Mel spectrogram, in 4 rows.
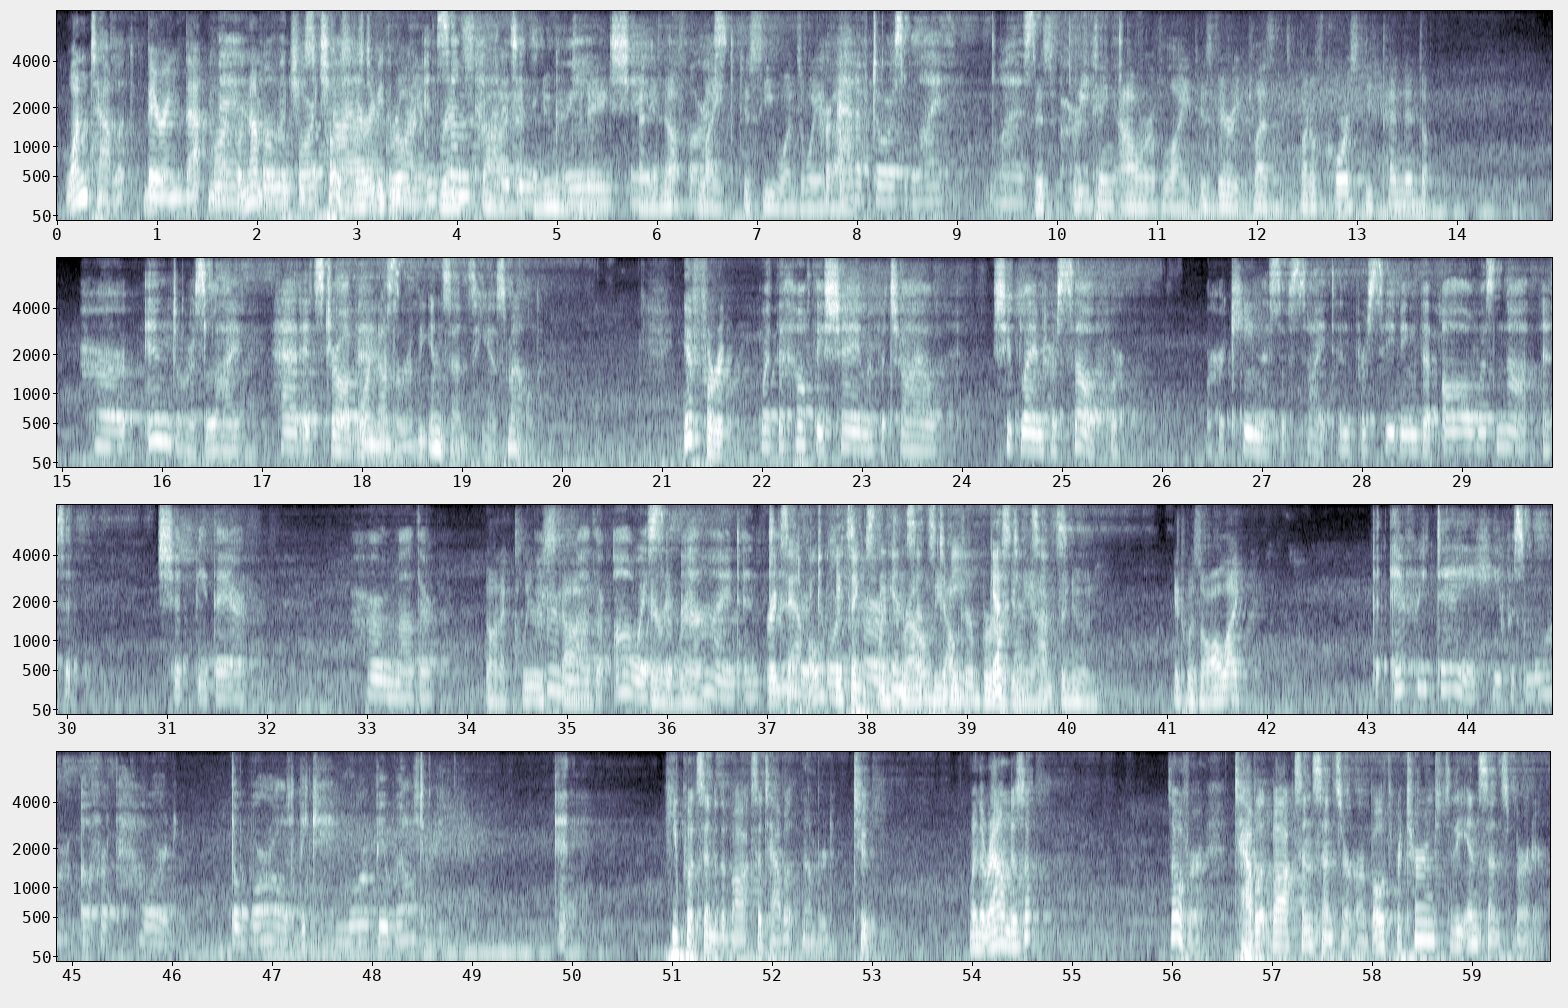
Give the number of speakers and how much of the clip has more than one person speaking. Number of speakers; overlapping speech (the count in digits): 3, about 24%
